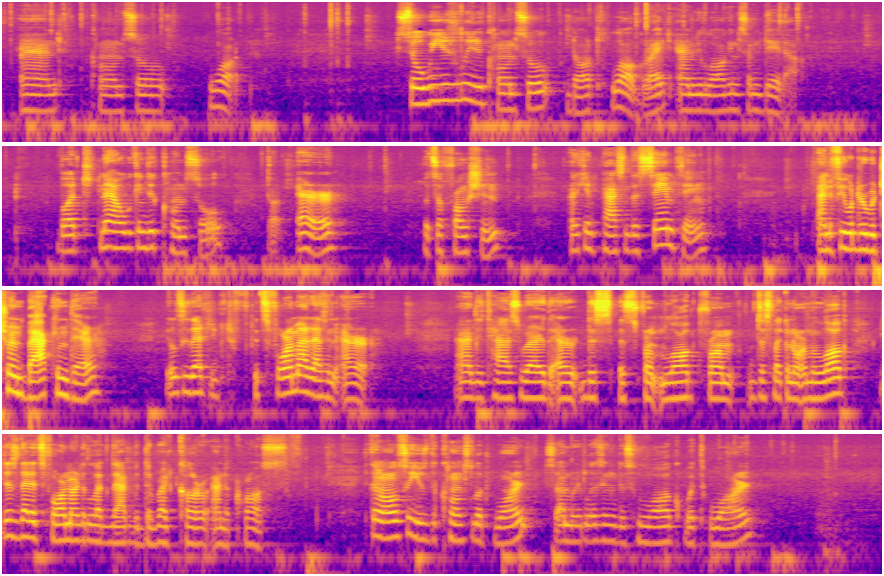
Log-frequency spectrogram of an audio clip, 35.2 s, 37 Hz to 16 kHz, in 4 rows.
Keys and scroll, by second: 0.0-12.5 typing, 13.9 shift+9, 16.5 typing, 27.4 typing, 33.2-34.7 typing.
